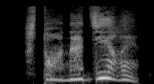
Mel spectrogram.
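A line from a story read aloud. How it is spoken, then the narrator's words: Whisper. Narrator (Russian): шепнула Хилла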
